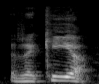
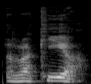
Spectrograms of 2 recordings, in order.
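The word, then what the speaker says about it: רקיע: So there is a shwa here, that's why I'm pronouncing as rekia instead of rakia.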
